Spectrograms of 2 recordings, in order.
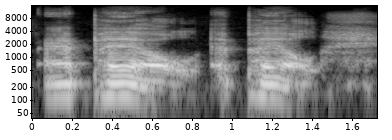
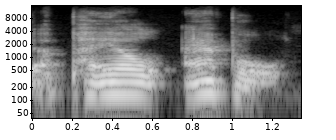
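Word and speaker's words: Appell: Also Dave Appel, it's A-P-E-L-L, I'll just pronounce it as Appel.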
